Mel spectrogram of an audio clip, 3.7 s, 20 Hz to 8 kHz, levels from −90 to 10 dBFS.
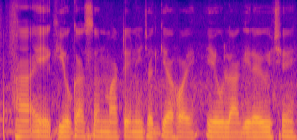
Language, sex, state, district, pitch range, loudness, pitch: Gujarati, male, Gujarat, Gandhinagar, 105-110 Hz, -16 LUFS, 105 Hz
